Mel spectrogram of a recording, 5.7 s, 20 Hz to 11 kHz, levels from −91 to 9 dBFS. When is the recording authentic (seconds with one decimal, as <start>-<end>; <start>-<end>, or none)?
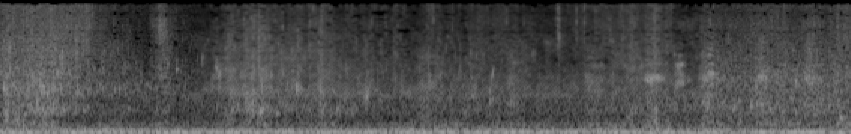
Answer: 0.0-1.3; 4.7-5.7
